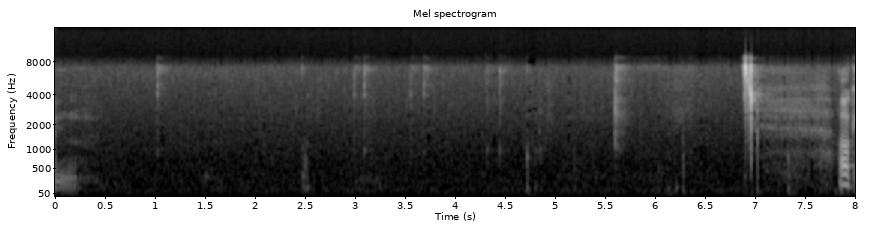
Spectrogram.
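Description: Sparse, faint clicks of a computer mouse and keyboard as a command is copied, pasted and entered, with one sharper click about seven seconds in.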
